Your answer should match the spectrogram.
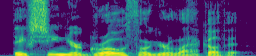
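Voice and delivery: normal talking voice

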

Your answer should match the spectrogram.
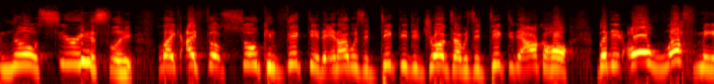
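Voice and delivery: high, urgent, overjoyed outpouring; gushing testimony. Acted. Freed addict convincing a stranger, gushing testimony. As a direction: win over the sceptic with bubbling conviction.

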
